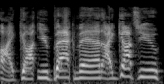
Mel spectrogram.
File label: "Revenge", Surfer voice; hedgewars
